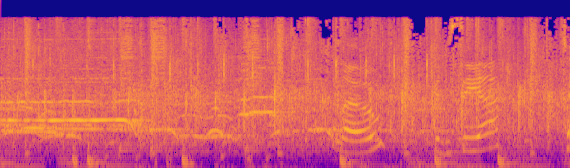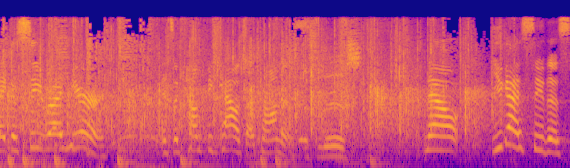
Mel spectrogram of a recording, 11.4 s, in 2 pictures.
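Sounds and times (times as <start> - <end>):
crowd whooping: 0.0 - 4.6
crowd clapping and cheering: 0.0 - 11.2
speech: 5.7 - 11.4.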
